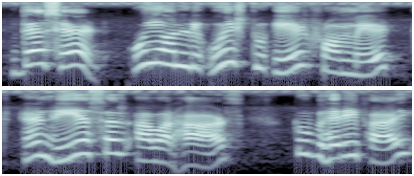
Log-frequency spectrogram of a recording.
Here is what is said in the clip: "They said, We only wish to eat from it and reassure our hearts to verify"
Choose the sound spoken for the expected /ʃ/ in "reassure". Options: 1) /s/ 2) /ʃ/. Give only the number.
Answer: 1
